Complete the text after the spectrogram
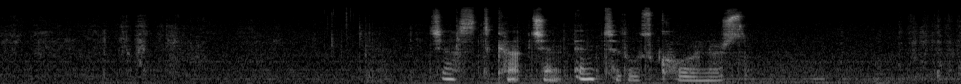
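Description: Paper rustles softly between hands.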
